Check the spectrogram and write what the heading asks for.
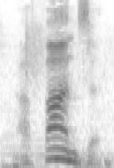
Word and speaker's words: Alphonza: Yeah, A-L-P-H-O-N-Z-A. – Alfonso.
